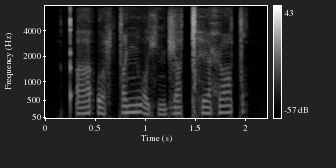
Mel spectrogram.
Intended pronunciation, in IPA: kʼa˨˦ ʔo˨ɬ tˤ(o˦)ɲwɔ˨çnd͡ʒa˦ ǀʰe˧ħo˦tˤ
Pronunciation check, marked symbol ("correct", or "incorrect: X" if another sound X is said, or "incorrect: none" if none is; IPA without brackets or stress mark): correct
